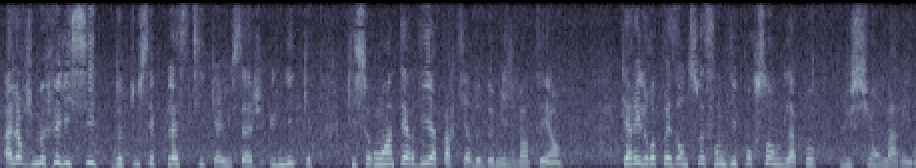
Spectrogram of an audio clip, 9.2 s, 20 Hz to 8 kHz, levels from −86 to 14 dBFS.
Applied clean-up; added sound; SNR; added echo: none; Rain; 17 dB; none.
